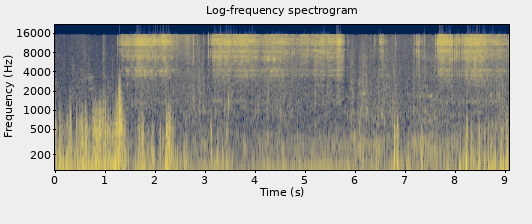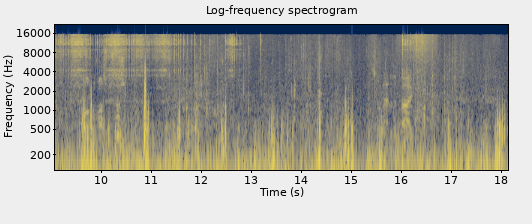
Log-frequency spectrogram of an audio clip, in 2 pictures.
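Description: A fishing reel being wound in spells, with a mechanical whirring and clicking, as the rod is pumped against a large hooked fish. Knocks from the rod and gear come throughout.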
